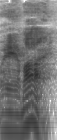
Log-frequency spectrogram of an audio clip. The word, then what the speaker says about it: AMI: I am firmly in the Ami has three syllables Camp um and then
